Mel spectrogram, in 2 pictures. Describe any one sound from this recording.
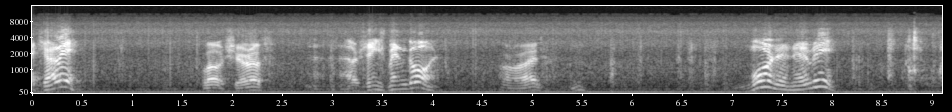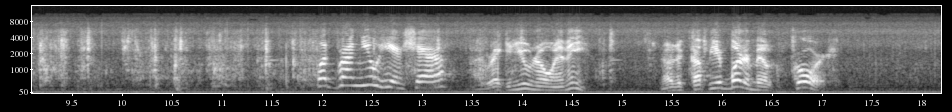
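An elderly man speaks in a gruff, animated voice.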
